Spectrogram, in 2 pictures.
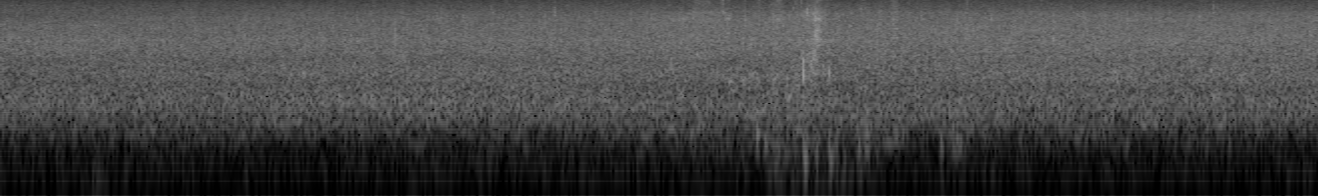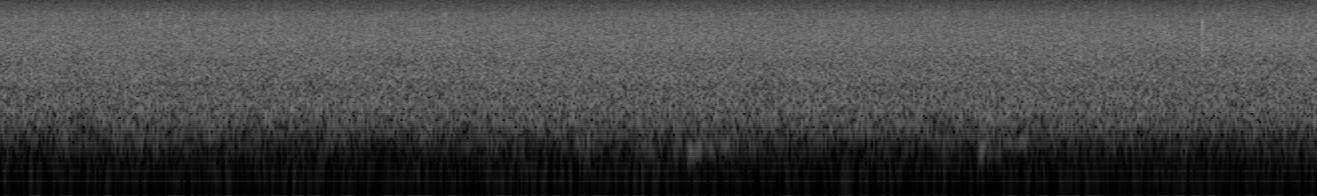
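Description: Steady rushing of a river's current running through a shallow run.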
